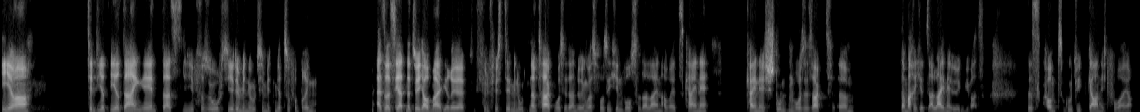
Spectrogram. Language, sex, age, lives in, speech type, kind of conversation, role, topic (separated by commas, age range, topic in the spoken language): German, male, 35-39, Germany, conversation, advice, user, Wie kann ich es schaffen, regelmäßig Zeit für mich selbst zu finden?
